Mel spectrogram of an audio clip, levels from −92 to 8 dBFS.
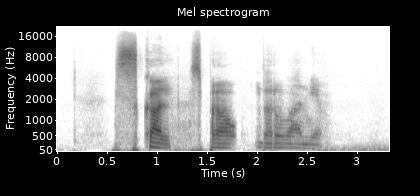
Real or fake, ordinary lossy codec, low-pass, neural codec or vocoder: fake; none; 19.8 kHz; codec, 44.1 kHz, 2.6 kbps, DAC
